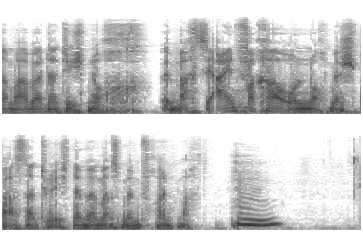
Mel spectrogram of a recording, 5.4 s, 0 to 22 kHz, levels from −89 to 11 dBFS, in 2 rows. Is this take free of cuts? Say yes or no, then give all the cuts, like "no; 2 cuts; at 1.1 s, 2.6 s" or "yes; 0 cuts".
yes; 0 cuts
